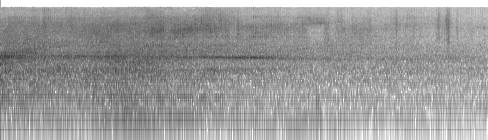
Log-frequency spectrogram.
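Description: A motorcycle passes close by and its engine fades away over several seconds, over a steady haze of street traffic noise.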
